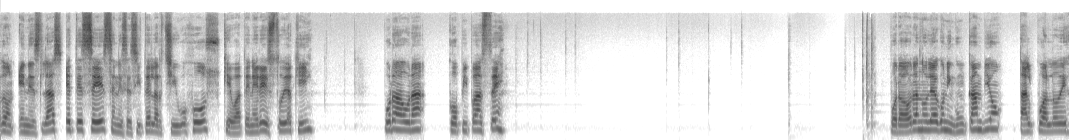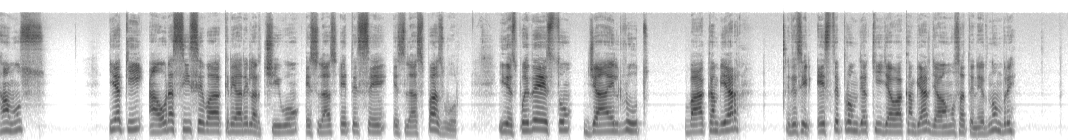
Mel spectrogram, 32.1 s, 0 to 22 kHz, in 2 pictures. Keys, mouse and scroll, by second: 4.7-6.7 drag, 7.6 right click, 8.4 click, 9.8 right click, 10.8 click, 12.8 Return, 15.5-16.1 scroll down 1, 28.8-30.4 drag, 31.5-32.0 drag.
